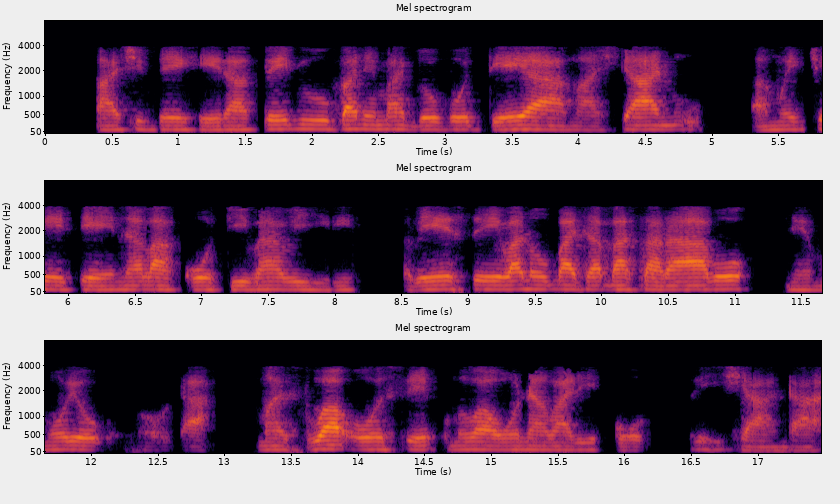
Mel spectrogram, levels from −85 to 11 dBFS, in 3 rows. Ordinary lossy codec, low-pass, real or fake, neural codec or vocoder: AAC, 16 kbps; 7.2 kHz; fake; codec, 24 kHz, 0.9 kbps, WavTokenizer, medium speech release version 1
